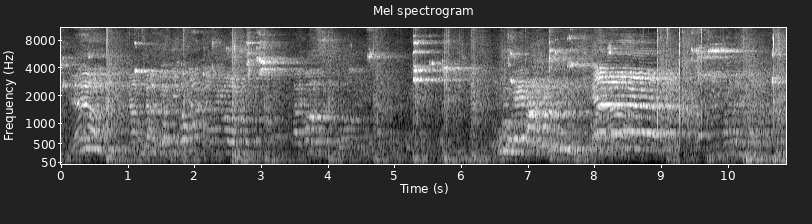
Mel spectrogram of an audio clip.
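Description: Basketball dribbled on a gym floor during a game, with players' voices echoing in the large hall.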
